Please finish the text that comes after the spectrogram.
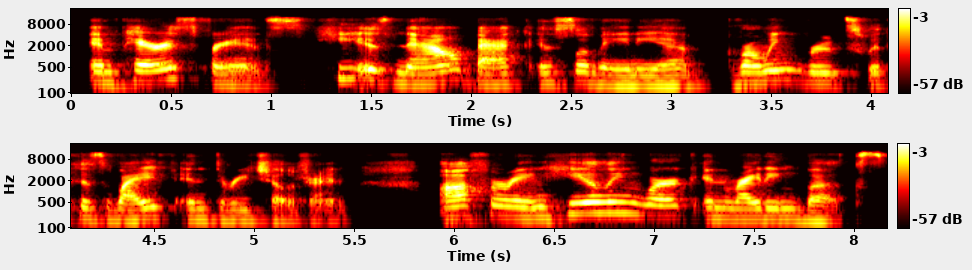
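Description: A woman co-hosting a podcast, chatting enthusiastically and upbeat, and reading a guest introduction. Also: fairly low pitch. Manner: enthusiastic, upbeat, laughs often. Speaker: podcast co-host. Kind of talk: casual chat and read introduction.

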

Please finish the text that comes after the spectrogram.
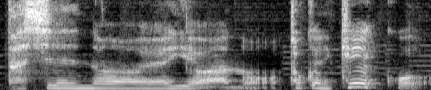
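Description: A woman's voice: medium pitch, animated, extremely slow, gravelly, soft background music. A woman co-hosting a radio show, chatting casually in a polite, responsive way. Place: remote recording from home.

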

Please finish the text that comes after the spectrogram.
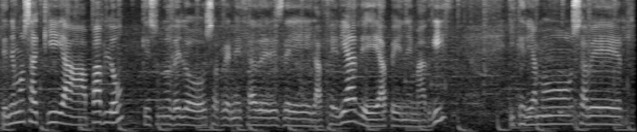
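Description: Woman radio host over a music bed. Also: fairly low pitch. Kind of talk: live radio hosting. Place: outdoors in city park gardens.

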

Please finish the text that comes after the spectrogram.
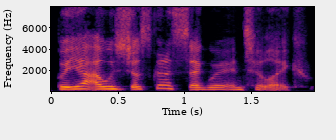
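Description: A woman's voice: mid-range voice, fast talker, loud music behind the voice. A young woman leading a casual chat with friends, easygoing and full of "um" and "mm" replies. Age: young adult. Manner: easygoing, many "um" and "mm" responses.

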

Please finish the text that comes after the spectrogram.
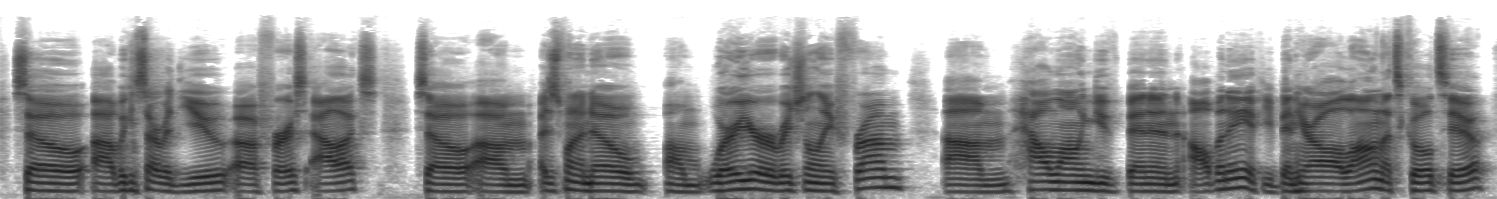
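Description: A man's voice: fairly low pitch, pushed and bright, clear, resonant tone. A man hosting a casual podcast interview, laid-back and easygoing, with lots of fillers and easy laughs. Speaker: podcast host.

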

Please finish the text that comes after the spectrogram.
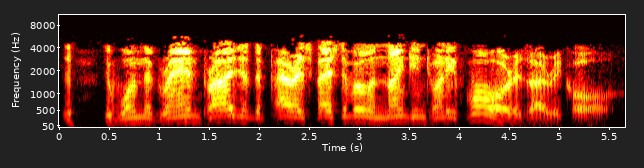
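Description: An older actor playing a gruff, sly senior doctor who chuckles often, in 1940s radio acting. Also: male voice, fairly high pitch, big pitch swings, normal speed, no room sound. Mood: wry. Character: gruff wise old senior doctor man. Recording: muffled old radio broadcast.

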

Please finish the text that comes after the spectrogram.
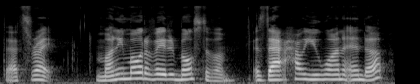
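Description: A woman narrator plays a furious middle-aged prison warden from a children's novel. He is gravelly and forceful, scolding with stern, accusatory authority. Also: on the high side, normal speed, close to an everyday voice. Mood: barking, angry.

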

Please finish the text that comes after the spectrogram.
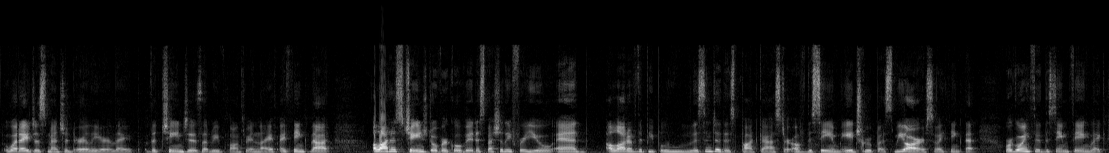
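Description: A woman's voice: medium pitch, fairly even intonation, normal speed. Young Filipina host, casual chatty delivery, recorded away from her usual setup. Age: young adult. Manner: chatty, laughs often, trails off softly. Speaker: podcast host. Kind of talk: casual podcast chat.

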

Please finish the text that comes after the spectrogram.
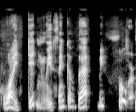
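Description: A woman voicing an eager, friendly scarecrow who speaks in an excited way. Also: mid-range voice, slow pace, creaky, breathy edge, voice pushed up, exaggerated voice.

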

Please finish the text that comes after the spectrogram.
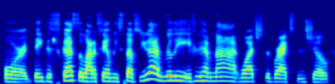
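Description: A woman's voice: fairly low pitch, fairly quick, fairly bright tone, clean tone. A woman co-hosting a podcast, congested from a cold, rambling informally with many fillers. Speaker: podcast co-host. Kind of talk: casual chat.

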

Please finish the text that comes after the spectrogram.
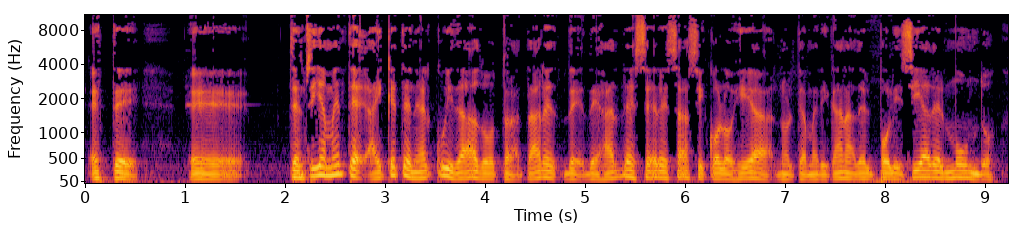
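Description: Emphatic radio host. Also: male voice, on the low side, lively intonation, measured pace, dark tone. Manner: emphatic, rhetorical questions, frequent restarts. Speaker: radio talk show host. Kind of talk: political commentary on talk radio.

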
